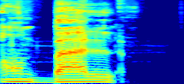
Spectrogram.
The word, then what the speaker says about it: handball: Mais il y a quand même cette petite particularité, en français, on prononce football à l'anglaise et handball à l'allemande.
